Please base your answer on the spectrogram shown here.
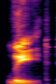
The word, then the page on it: leat: American English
